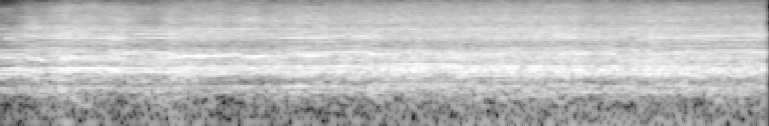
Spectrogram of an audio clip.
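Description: A crowd cheers and shouts together as survivors are rescued alive from the rubble after the earthquake in Turkey, in a dense, steady roar of many voices, with whoops and yells rising above the sustained din for the whole stretch.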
